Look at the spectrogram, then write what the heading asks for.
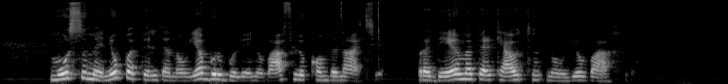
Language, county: Lithuanian, Utena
